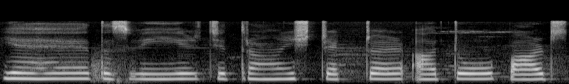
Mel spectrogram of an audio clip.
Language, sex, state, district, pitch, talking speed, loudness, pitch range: Hindi, female, Madhya Pradesh, Umaria, 255 Hz, 75 wpm, -17 LUFS, 245-260 Hz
